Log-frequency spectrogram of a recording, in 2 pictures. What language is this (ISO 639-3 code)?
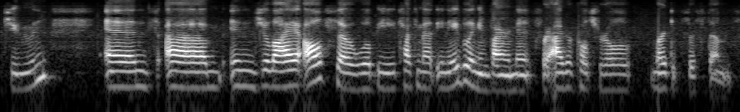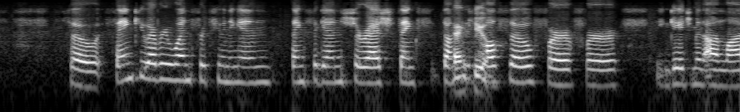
eng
